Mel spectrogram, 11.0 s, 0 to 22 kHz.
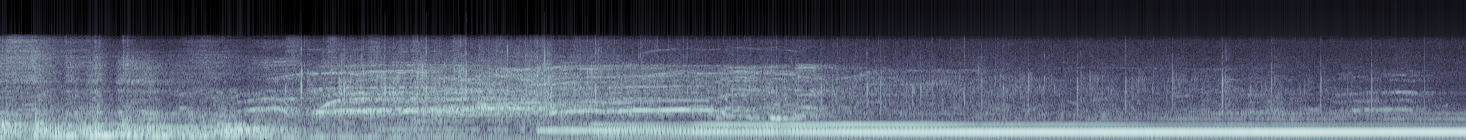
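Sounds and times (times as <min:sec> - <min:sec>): low electric amplifier drone: 0:02.8 - 0:11.0.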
